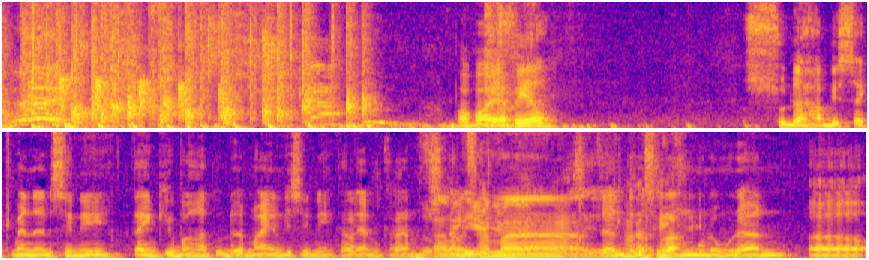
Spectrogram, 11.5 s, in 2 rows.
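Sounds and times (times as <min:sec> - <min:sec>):
people clapping: 0:00.0 - 0:02.6
speech: 0:03.0 - 0:03.8, 0:05.0 - 0:11.5.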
